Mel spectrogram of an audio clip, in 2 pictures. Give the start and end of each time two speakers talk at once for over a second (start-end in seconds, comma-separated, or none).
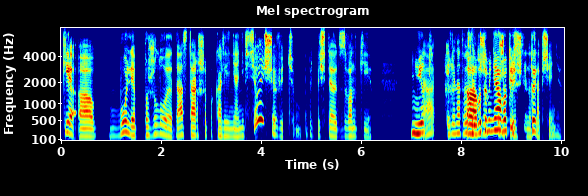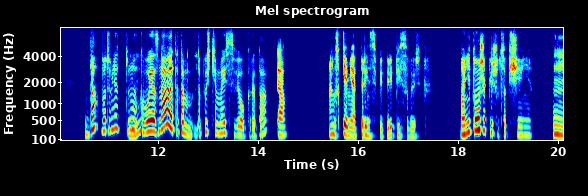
8.1-9.6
